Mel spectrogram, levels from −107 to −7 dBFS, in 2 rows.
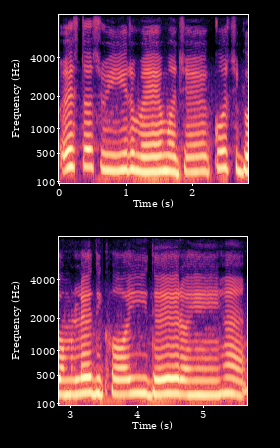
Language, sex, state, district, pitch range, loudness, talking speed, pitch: Hindi, female, Madhya Pradesh, Katni, 215-240 Hz, -13 LUFS, 105 wpm, 225 Hz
